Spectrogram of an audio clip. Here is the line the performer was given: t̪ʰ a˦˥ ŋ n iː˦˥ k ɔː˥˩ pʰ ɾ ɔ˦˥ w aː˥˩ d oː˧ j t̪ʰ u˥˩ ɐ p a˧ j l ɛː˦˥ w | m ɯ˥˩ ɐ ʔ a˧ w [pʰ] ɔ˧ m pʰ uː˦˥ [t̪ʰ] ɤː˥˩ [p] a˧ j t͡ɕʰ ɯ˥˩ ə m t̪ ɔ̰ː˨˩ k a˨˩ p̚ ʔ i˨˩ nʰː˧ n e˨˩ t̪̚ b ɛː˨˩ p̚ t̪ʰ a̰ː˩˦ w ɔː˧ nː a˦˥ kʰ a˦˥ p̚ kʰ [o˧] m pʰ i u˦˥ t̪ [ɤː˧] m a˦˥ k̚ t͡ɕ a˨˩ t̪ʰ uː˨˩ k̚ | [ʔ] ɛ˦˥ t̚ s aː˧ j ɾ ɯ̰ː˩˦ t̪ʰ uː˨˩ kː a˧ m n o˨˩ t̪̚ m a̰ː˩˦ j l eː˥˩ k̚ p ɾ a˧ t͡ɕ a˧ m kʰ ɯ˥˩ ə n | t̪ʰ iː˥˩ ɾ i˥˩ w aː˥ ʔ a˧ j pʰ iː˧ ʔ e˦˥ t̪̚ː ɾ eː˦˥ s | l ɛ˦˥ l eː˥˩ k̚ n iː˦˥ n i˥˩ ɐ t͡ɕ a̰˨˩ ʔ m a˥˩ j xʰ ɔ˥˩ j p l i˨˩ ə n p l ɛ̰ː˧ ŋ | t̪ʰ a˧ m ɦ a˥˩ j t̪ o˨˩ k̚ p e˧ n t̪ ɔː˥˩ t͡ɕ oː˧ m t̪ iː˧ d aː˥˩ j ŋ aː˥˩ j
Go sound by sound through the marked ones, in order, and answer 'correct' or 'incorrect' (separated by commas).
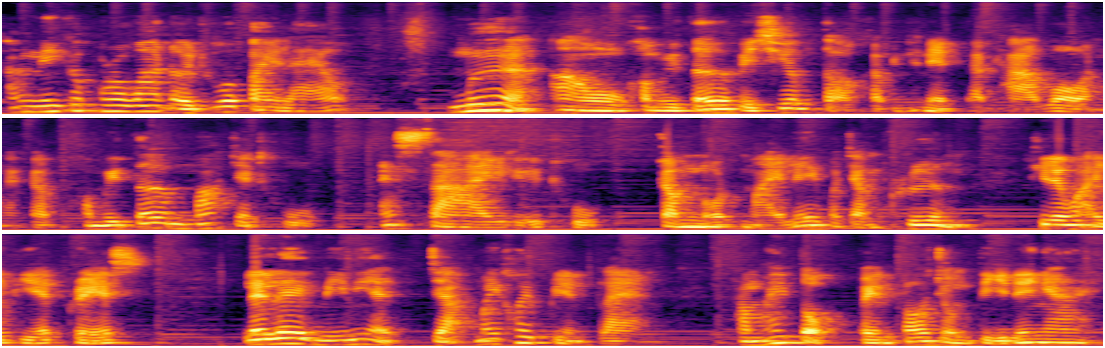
incorrect, incorrect, correct, incorrect, incorrect, correct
